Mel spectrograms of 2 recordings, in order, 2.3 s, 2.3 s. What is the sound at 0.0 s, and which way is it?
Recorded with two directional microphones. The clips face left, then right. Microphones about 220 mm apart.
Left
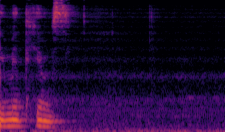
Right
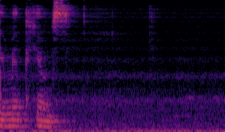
Speech, 35° left (ahead or behind).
